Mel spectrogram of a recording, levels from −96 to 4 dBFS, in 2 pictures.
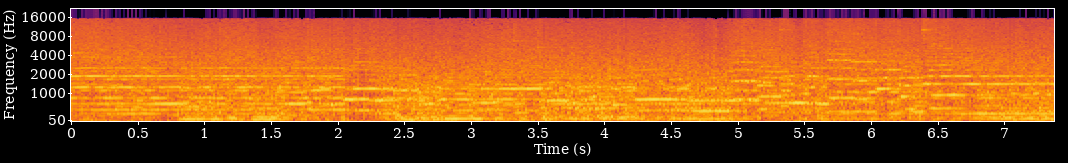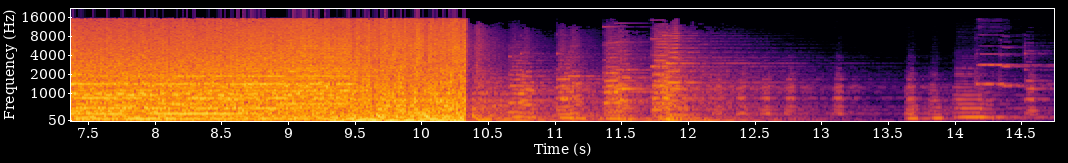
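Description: From 0 to 10.33 s the audio is very loud and harsh. The waveform sits at an almost fixed, high level, almost square. Background noise is as loud as the main sound. This is float read as integer, likely 32-bit float samples decoded as 32-bit integers.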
